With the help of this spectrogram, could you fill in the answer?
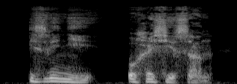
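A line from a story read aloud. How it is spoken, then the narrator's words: Whisper. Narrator (Russian): прошептал Така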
